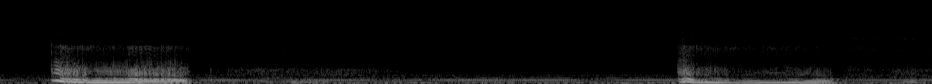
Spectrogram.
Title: Biggs Snoring #englishbulldog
